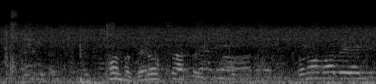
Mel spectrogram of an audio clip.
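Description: Children call out and shout with high voices nearby.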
